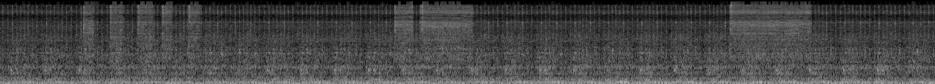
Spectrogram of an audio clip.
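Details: 2017 Buick Encore with check engine light and surging, parts store blamed oxygen sensor: petrol engine chugging unevenly at idle during spray testing for a vacuum leak; rough idle from vacuum leak.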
